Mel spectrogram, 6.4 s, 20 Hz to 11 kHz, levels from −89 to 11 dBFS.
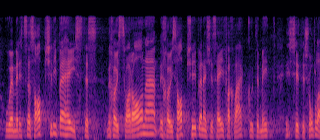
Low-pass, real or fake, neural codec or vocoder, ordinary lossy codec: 7.2 kHz; real; none; none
